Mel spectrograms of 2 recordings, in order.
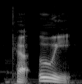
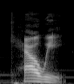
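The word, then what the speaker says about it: Kau'i: My name is spelled K A U apostrophe I. It looks daunting, but it's just pronounced kaoui. It's honestly not very difficult in my opinion. Also, I wouldn't have minded if people called me Kowi, like how it's spelled.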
